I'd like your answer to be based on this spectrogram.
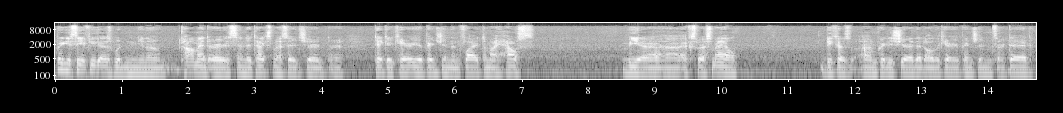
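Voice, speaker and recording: A man's voice: flat delivery, a little slow, darkish tone, slight background noise, poor audio. Rambling young man with a slight lisp. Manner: rambling, self-mocking, breaks into squeaky put-on voices. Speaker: vlogger. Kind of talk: rambling casual monologue to camera.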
